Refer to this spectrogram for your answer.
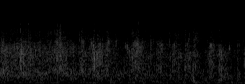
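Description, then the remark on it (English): A church audience claps for the fathers as they take their seats, a dense, even wash of many hands with no pauses or cheering, holding at a fairly quiet level throughout. “Can we clap for the fathers one more time as they take their seats?”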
